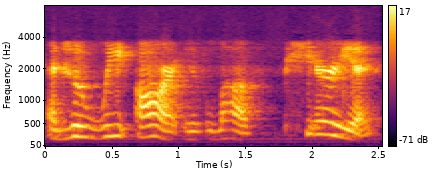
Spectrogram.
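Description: A woman's voice: medium pitch, expressive, measured pace. An older woman from California, a spiritual guest talking earnestly in flowing explanations, her voice a little scratchy after the flu. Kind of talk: casual chat. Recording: tinny phone-like line, echoey room.

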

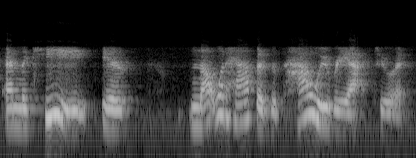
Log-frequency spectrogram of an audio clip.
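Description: A woman's voice: on the low side, lively intonation, a little slow. An older woman from California, a spiritual guest talking earnestly in flowing explanations, her voice a little scratchy after the flu. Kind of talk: casual chat. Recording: tinny phone-like line, echoey room.

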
